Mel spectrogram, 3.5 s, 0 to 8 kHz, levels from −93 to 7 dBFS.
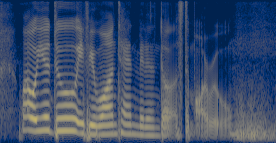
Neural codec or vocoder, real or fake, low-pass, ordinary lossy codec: none; real; none; none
